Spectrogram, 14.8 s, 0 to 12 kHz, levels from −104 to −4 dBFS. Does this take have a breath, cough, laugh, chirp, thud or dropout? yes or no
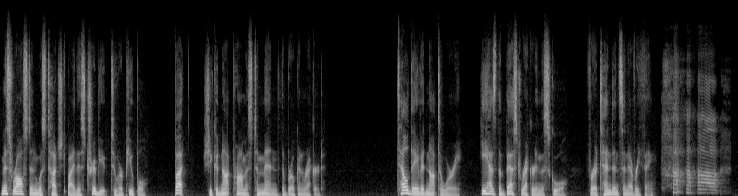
yes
